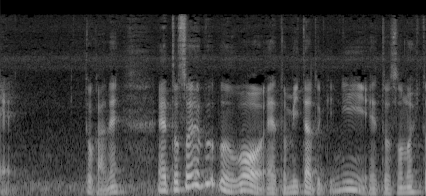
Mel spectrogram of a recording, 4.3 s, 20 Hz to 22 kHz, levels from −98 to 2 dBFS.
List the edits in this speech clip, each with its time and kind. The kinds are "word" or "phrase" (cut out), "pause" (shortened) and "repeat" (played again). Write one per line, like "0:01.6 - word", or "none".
none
